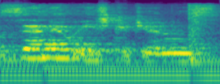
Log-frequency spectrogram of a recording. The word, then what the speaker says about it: xenoestrogens: And things called xenoestrogens, spelled with an X, X-E-N-O.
